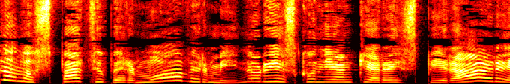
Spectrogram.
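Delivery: shrill, very high, very loud shout. Narrator voicing Miss Andrew as her cage rises into the air: shouting. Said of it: "Gridò".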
